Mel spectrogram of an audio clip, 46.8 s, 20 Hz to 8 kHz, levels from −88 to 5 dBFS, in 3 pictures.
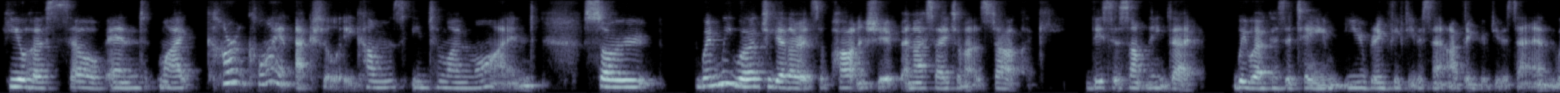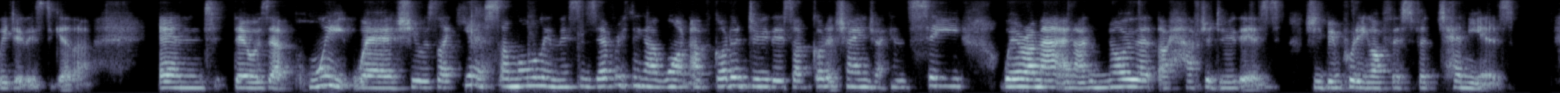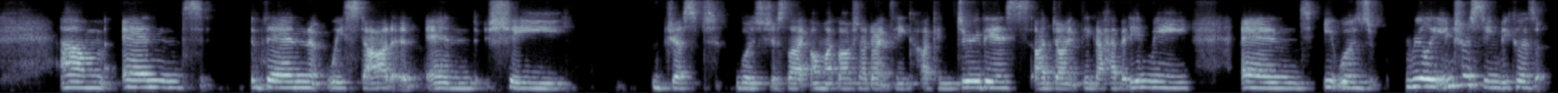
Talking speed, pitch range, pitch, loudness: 175 wpm, 185-235 Hz, 205 Hz, -23 LUFS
